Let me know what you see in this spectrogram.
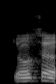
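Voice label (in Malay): "jose", Malay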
